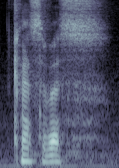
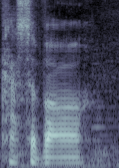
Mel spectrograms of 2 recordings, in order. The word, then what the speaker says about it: cassava: We're getting fermented cassavas, not cassavar. I'm pronouncing that wrong every time.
